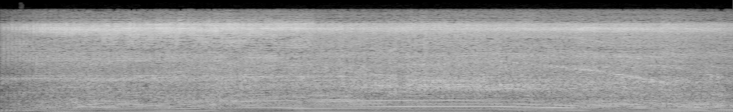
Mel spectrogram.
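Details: Yamaha Lexi scooter (VVA engine) revving from idle: coarse rattly noise at low rpm that disappears at high rpm once VVA switches to the other rocker arm, into smooth rising drone; worn left rocker arm roller.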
